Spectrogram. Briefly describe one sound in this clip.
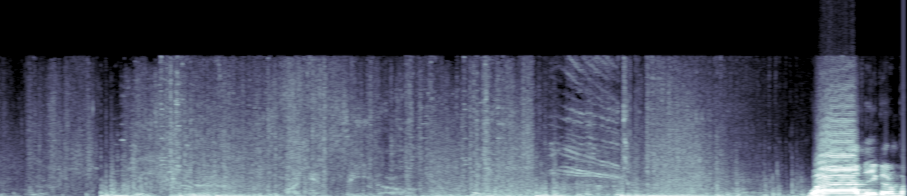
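Guns fire in rapid bursts amid a loud battle.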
